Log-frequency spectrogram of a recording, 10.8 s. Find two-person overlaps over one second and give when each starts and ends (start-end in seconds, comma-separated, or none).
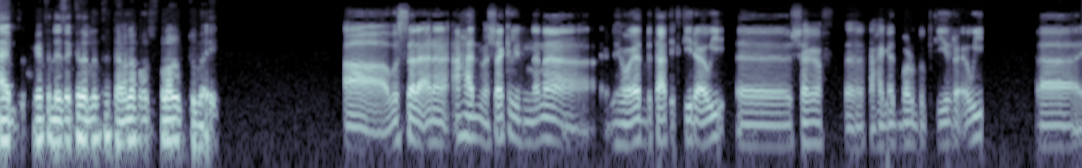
none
